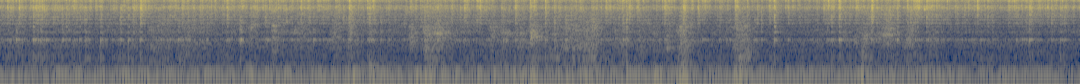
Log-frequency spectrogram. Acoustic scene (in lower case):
kitchen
